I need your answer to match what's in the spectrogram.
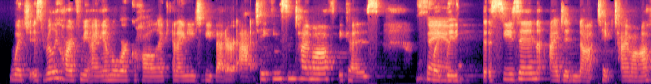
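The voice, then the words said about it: Sounds sick. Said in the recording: “I sound sick”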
